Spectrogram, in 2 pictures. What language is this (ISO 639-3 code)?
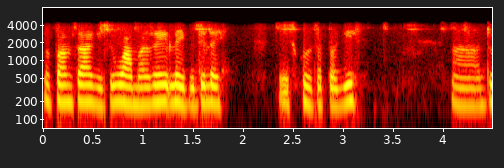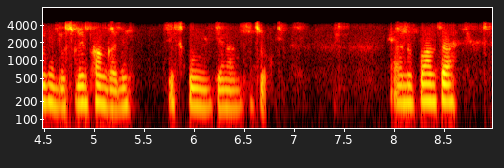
mni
